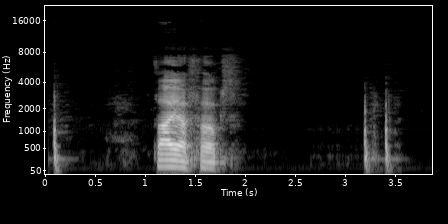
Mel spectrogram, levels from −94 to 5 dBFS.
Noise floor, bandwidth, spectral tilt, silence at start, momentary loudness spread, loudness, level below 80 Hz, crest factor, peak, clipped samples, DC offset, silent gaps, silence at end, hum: -84 dBFS; 7.4 kHz; -6.5 dB/octave; 0.1 s; 23 LU; -18 LUFS; -64 dBFS; 22 dB; -2 dBFS; under 0.1%; under 0.1%; none; 0.45 s; none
